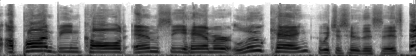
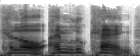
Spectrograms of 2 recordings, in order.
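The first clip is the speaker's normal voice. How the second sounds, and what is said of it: Strange put-on accent. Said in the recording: “I'm doing a very strange accent, by the way, even though I'm from Canada.”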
